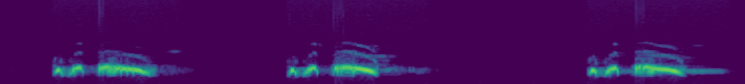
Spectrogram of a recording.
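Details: Caged lure spotted dove cooing to attract wild doves. Each phrase has two quick hooked notes and a drawn-out, falling, rolled coo. Three phrases come roughly every three seconds against a silent background.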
